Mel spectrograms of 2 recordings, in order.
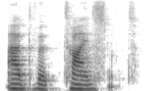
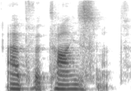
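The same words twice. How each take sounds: First: The stress is on the third syllable. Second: The stress is on the third syllable.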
